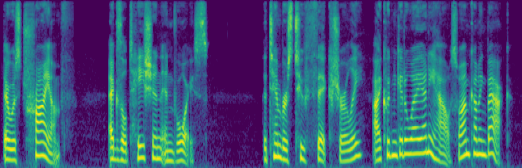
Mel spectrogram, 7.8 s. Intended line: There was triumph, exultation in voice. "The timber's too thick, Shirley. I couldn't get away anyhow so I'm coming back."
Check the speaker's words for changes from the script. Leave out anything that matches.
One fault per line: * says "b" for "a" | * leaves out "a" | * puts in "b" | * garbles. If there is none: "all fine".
all fine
